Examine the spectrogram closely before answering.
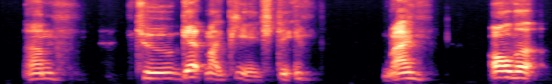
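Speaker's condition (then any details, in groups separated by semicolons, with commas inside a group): Cerebral palsy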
